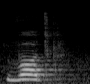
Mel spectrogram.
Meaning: 1. foot 2. leg
- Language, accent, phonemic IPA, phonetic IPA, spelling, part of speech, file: Armenian, Eastern Armenian, /votkʰ/, [votkʰ], ոտք, noun, Hy-ոտք.ogg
